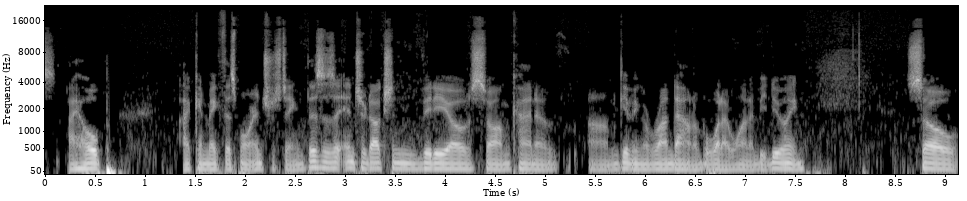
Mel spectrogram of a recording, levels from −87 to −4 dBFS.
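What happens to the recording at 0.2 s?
Overdone noise removal is at work at 0.2 s, as it is through the whole clip. A noise reduction stage set far too aggressively is clamping down any frequency band that sits close to its estimate of the background noise, and the quietest parts of the speech fall below that line and vanish too. The background drops away and breaks up into twinkling, chirpy specks.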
